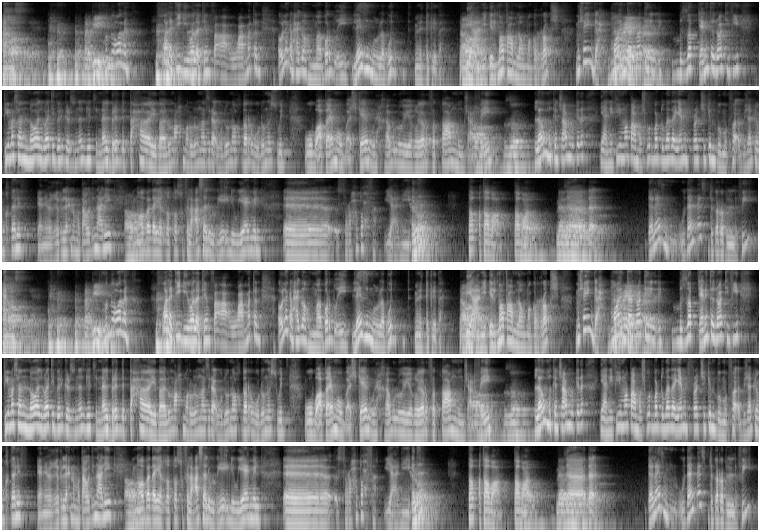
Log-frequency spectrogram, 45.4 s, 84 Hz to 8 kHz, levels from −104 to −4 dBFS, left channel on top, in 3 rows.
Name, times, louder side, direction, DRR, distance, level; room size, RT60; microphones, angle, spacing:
voice 1, 0.0-2.2 3.1-3.2 3.7-3.8 9.1-9.6 12.2-13.0 24.5-24.8 25.2-25.4 32.7-33.0 38.4-38.8 40.6-40.9 41.3-42.2, equal, 20° right, -3 dB, 1.5 m, -27 dB
voice 2, 2.0-2.5 3.2-7.9 8.2-8.8 9.2-11.1 11.5-24.9 25.8-30.7 31.0-38.7 39.6-40.9 41.5-42.2 43.2-45.2, right 4 dB, 35° right, 14 dB, 0.4 m, -27 dB
13.0 x 8.9 x 4.0 m, 0.81 s
head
